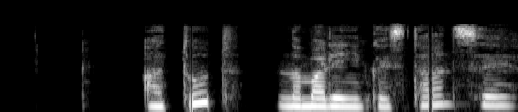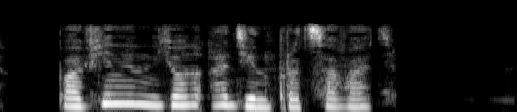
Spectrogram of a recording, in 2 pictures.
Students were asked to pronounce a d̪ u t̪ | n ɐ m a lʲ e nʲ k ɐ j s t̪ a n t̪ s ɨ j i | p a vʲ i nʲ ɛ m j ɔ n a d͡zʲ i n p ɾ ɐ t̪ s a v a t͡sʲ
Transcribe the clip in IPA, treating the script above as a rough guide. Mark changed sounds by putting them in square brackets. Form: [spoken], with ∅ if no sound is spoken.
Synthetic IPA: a [t̪] u t̪ | n ɐ m a lʲ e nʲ k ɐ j s t̪ a n t̪ s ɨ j i | p a vʲ i nʲ ɛ [n] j ɔ n a d͡zʲ i n p ɾ ɐ t̪ s a v a t͡sʲ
